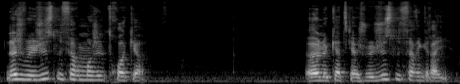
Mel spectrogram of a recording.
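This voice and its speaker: A woman gamer talks over a match in a casual, conversational style. She sounds exasperated, ranting at her teammates. She hammers points home with repeated phrases and rhetorical questions, at an ordinary female pitch. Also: fast talker, a little mellow. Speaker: gaming video creator commentating on match replays. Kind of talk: casual gameplay commentary.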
